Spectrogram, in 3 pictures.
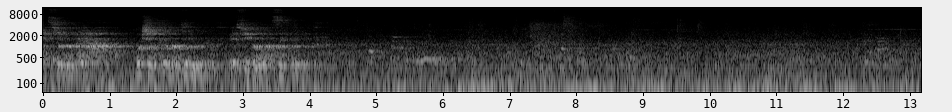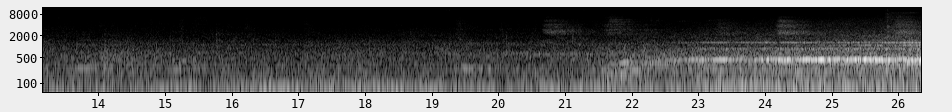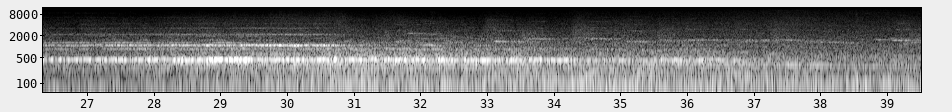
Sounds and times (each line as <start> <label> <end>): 0.0 trains 39.5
